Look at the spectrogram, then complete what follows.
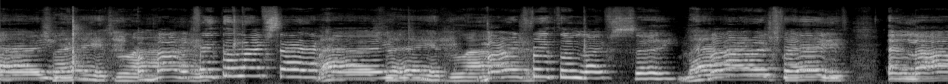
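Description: A man and a woman singing a short welcome song together, unaccompanied, with held, gliding notes; a brief break near the end.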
